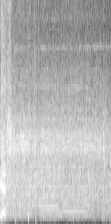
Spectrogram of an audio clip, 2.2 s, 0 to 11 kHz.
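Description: Ford Escort Mk2 rally car's engine and road noise heard from inside the cabin, thin and without bass. The engine note drifts slightly lower and the overall sound eases as the car slows.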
